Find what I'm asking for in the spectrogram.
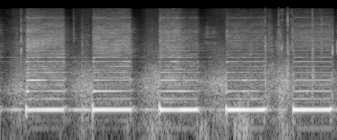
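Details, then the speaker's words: Project car's battery reconnected after being taken home to recharge: horn blasts about half a second once every second as the alarm goes off; immobiliser code still needed. "Well, the horn didn't go last time. I'll see if the key just turns this time."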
